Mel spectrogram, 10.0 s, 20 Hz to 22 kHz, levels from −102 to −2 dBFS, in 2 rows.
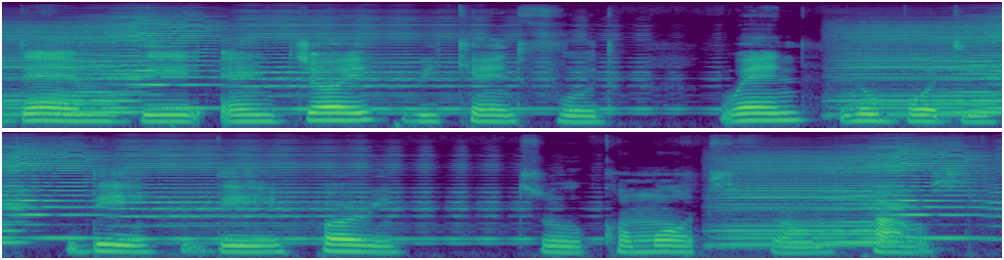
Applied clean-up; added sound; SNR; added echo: none; Harmonica; 5 dB; none.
